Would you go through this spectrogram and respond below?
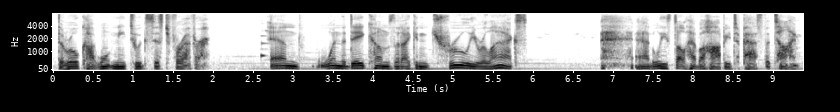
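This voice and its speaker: Game role: young rugged hunter-lawman, lowish register, matter-of-fact, easygoing, light music bed. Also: unhurried. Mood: reflective. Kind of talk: video game character dialogue. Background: soft background music.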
